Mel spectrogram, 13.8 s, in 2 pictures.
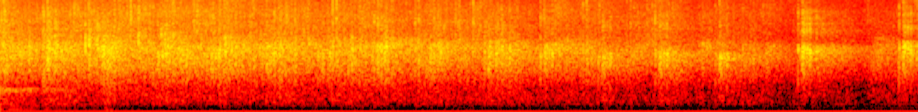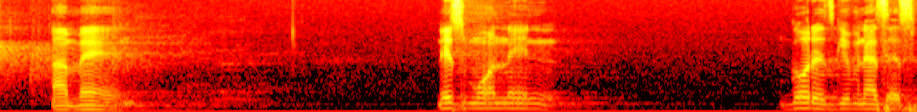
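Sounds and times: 
audience clapping hands for Jesus: 0:00.0 - 0:07.4
speech: 0:07.3 - 0:08.0, 0:10.2 - 0:11.2, 0:12.8 - 0:13.7.

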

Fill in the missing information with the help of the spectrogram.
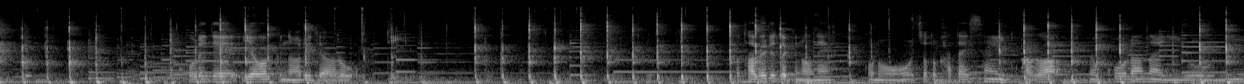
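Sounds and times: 
fork jabbing into cut meat on a plate or board: 0:00.0 - 0:08.9
speech: 0:02.0 - 0:04.2, 0:07.5 - 0:12.4.

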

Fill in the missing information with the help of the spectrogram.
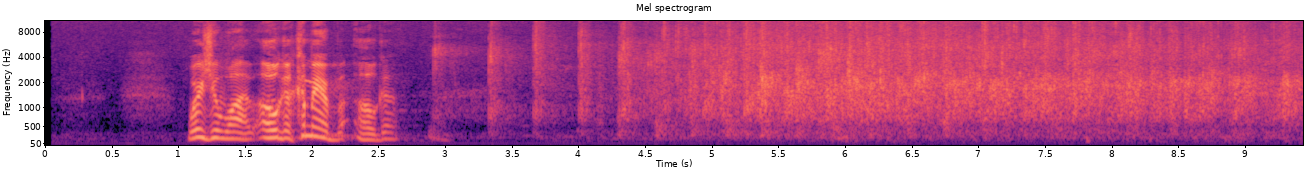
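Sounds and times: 
speech: 0:01.1 - 0:02.7
audience applause: 0:03.4 - 0:09.4.

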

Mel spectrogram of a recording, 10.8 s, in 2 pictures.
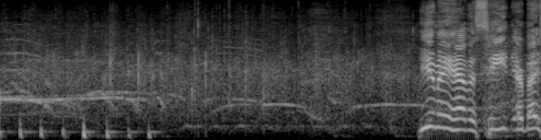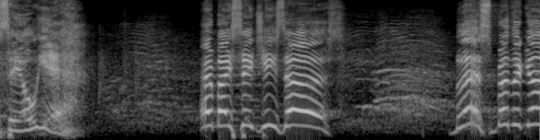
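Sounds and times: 
audience hand clapping: 0:00.0 - 0:06.7
speech: 0:04.2 - 0:06.3, 0:07.7 - 0:08.8, 0:10.0 - 0:10.8.

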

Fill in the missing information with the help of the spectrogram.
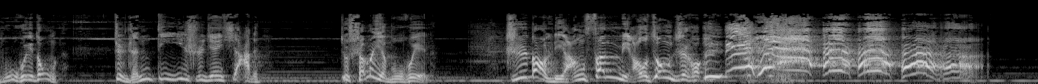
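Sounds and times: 
speech: 0:00.0 - 0:02.8, 0:03.4 - 0:04.4, 0:05.1 - 0:08.0
voice imitating a woman screaming in fright: 0:07.2 - 0:09.9.

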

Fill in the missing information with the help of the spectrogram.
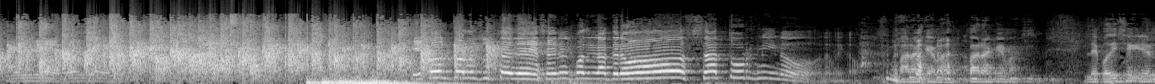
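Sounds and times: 
applause: 0:00.0 - 0:05.4
speech: 0:04.2 - 0:11.5.

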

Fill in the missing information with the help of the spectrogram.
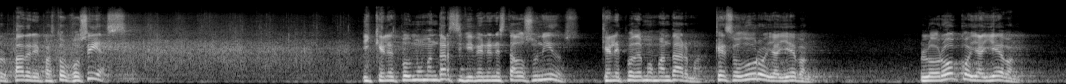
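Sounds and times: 
speech: 0:00.0 - 0:01.5, 0:03.6 - 0:08.3, 0:09.2 - 0:10.3
audience applause: 0:00.0 - 0:04.2.

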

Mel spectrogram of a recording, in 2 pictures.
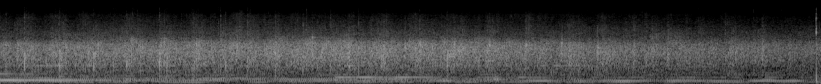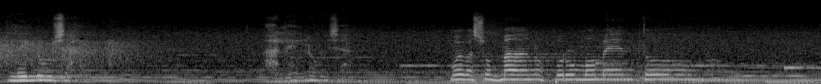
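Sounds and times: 
audience applause: 0:00.0 - 0:10.0
sustained organ or keyboard tones: 0:00.0 - 0:12.9
speech: 0:08.3 - 0:09.1, 0:12.7 - 0:15.4.

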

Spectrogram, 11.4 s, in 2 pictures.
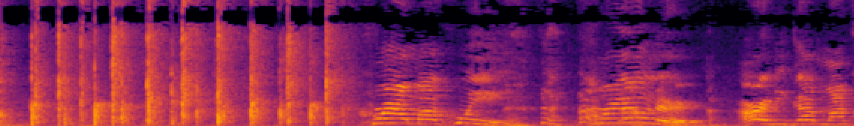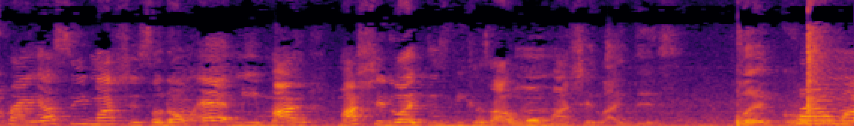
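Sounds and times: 
round of applause, hand clapping: 0:00.0 - 0:02.4
speech: 0:03.1 - 0:11.3.

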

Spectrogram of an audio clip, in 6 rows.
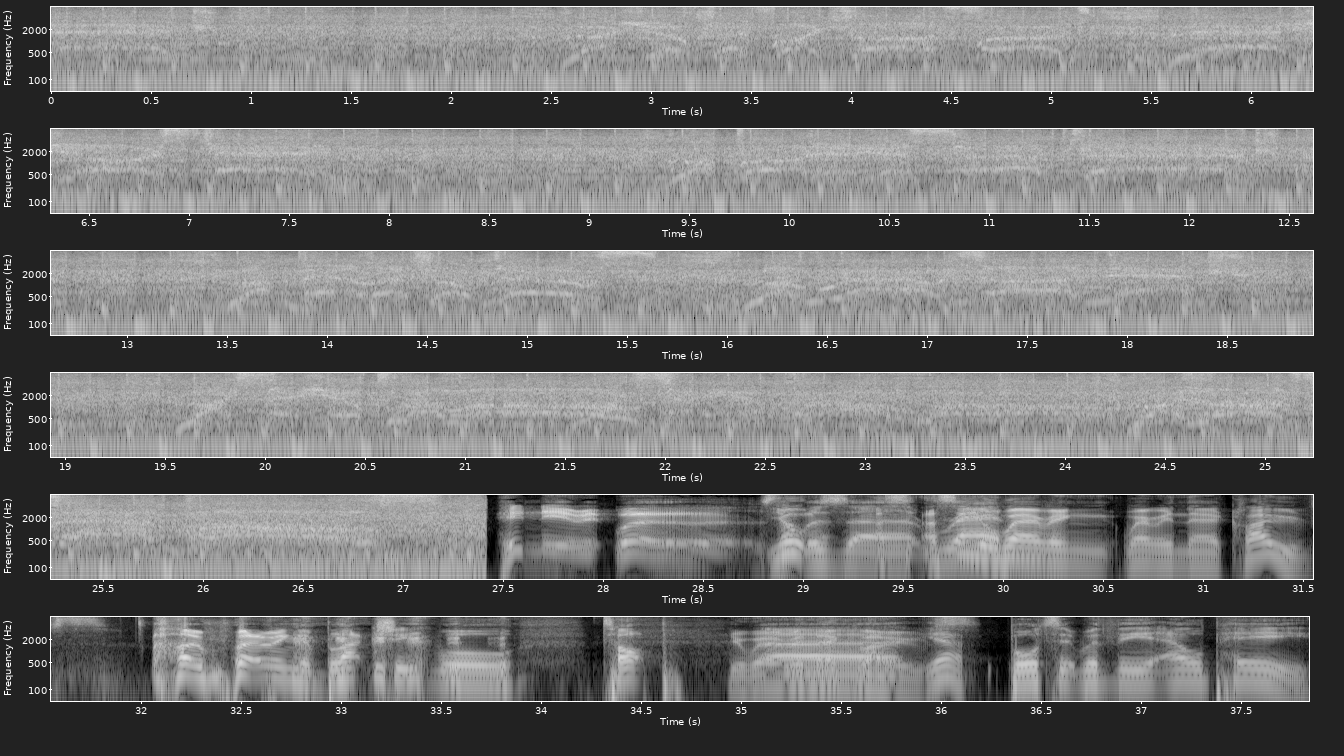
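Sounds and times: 
deep droning bass: 0:00.0 - 0:27.4
steady pounding drum hits: 0:00.0 - 0:27.4
thick distorted guitars: 0:00.0 - 0:27.5, 0:28.8 - 0:30.3, 0:35.2 - 0:36.0
speech: 0:28.8 - 0:37.8
laughter: 0:29.4 - 0:30.2, 0:32.0 - 0:34.0, 0:35.2 - 0:36.1.

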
